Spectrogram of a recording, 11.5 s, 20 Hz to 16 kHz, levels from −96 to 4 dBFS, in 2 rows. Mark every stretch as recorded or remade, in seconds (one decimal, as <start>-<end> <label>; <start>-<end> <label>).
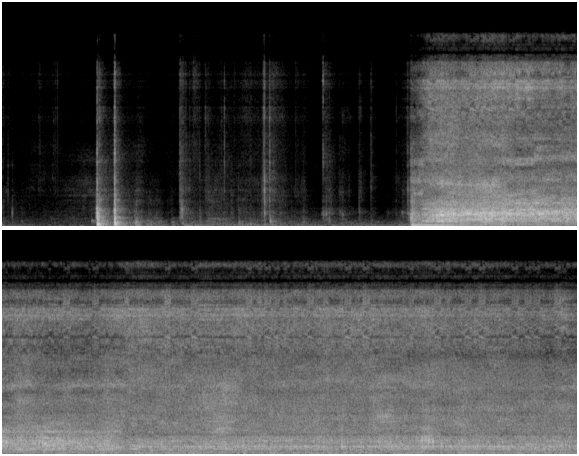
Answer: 0.0-11.5 remade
